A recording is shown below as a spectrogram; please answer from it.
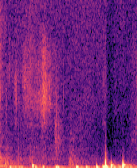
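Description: Handling noise of a handheld microphone: about half a dozen dull, irregular low thumps over a steady electrical hum from the PA system.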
